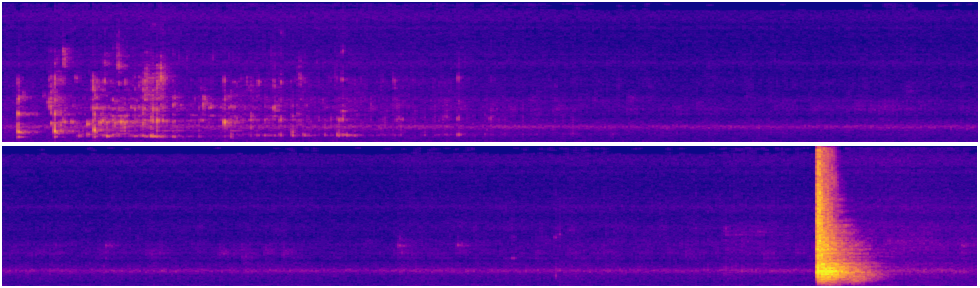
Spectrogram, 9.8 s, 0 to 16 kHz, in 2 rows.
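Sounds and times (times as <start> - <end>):
pale ale glugging and splashing out of a bottle: 0.0 - 2.6
sharp knock: 9.0 - 9.4.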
